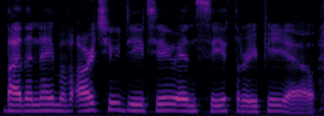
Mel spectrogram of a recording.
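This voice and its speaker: A man co-hosting a podcast, chatting casually in an excitable, jokey storytelling manner. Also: fairly high pitch, normal speed. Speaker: podcast co-host. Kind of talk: animated casual podcast chat.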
